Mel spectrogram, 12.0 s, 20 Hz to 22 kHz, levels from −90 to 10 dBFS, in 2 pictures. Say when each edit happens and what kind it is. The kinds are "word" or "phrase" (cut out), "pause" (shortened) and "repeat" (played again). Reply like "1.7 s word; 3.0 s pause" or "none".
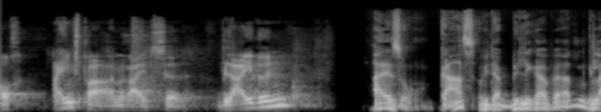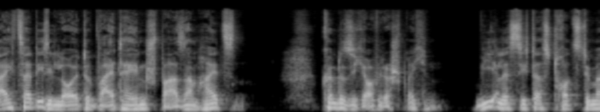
4.8 s word; 6.4 s word; 10.9 s word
